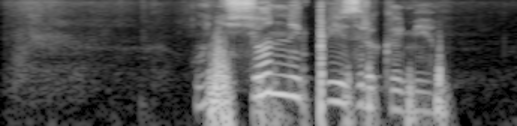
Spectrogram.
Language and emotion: Russian, neutral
